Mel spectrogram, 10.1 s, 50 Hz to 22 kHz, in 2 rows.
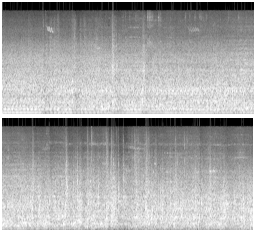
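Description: Train of passenger coaches rolling past on the rails, with scattered wheel clicks and knocks. The steady note of Class 55 Deltic D9002's Napier Deltic diesel, running on one of its two engines, fades out about halfway as the locomotive draws ahead.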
